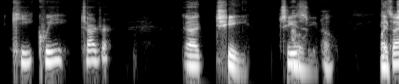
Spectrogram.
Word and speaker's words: Qi: had a what's the pronunciation key qui charger chi Chi's oh my so I had a G charger on a regular which is Qi right yeah on a regular battery in a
